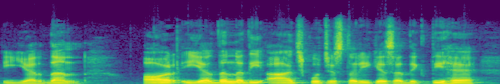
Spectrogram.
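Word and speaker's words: ירדן: तो इसको पढ़ेंगे हम लोग या र दे न, यारदेन। उच्चारण में हल्का सा थोड़ा सा फर्क है, यारदेन।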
